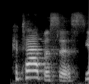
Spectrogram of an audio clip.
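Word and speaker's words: Katabasis: And so there's a clip from the interview with Wells Sister about kind of the background of the record and the name, the Catabasis name, which I think I'm pronouncing right. I know I screwed it up a couple times on the actual interview, but check that out, followed by a song. – Catabasis, yeah. It's a Greek word from mythology, which you clued into, yeah.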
